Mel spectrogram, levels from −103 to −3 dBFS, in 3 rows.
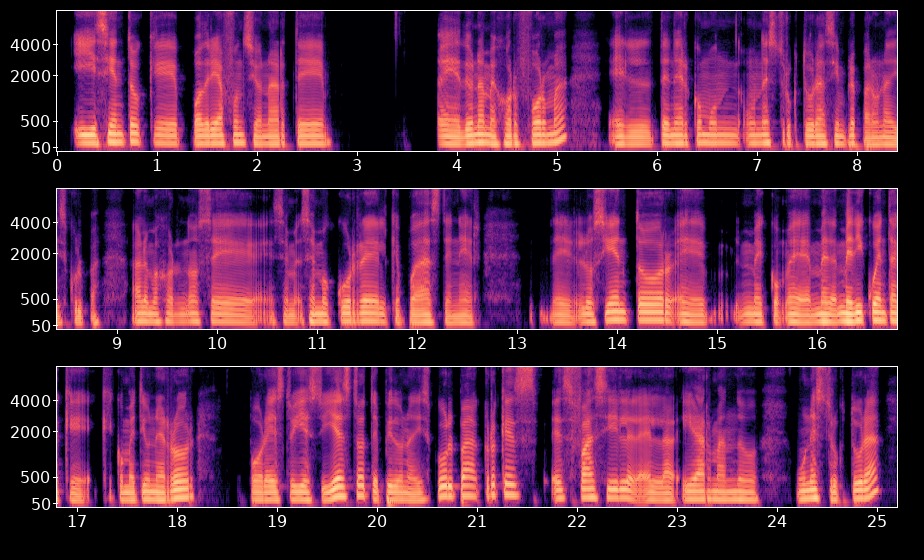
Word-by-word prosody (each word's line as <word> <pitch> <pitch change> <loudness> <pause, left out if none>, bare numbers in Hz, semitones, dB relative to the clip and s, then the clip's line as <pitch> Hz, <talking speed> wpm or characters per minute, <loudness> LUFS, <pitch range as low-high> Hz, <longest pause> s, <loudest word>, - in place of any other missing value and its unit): y 120 0 +3
siento 135 +2 +2
que 115 -2 -2
podría 110 +1 +3
funcionarte 110 -1 -1 1.0
eh, 105 -2 +1
de 110 - +3
una 125 +2 +5
mejor 110 -2 +1
forma, 120 - +1 0.4
el 100 -1 -2
tener 115 -1 +1
como 120 -1 -1
un 115 -1 -2
una 115 +1 -2
estructura 110 -2 -1
simple 110 0 -2
para 95 -2 -4
una 100 +1 -1
disculpa. 95 -2 -6 0.3
A 115 - -1
lo 115 - +2
mejor 110 0 -3
no 110 +2 -3
sé, 105 -4 -3
se 100 0 -8
me 95 -2 -5
se 110 +3 0
me 110 0 +2
ocurre 115 +2 +1
el 110 -2 -3
que - - -6
puedas 100 0 -1
tener, 95 -1 -5 0.7
eh, 100 -2 -3
"lo 105 +1 0
siento, 130 +1 +3
r 120 -2 +1
eh, 100 -2 -1 0.2
me 105 +1 -2
co - - -4
m 105 -2 +2
eh, - - 0
me 110 +2 +3
me 100 - +2
me 115 0 +7
di 125 +1 +5
cuenta 125 -3 +3
que 95 -4 -6
que - - -15
cometí 105 +2 -1
un 110 -1 +2
error, 135 +8 +4 0.5
por 105 0 0
esto 105 +1 0
y 110 0 +3
esto 100 -2 -3
y 125 +7 +5
esto, 160 +2 +4
te 110 - -2
pido 110 -1 +1
una 100 -2 -1
disculpa". 160 - +1
Creo 175 +3 -3
que 185 - +2
es 175 0 -1
es 130 +1 -2
fácil 140 -1 +2
el, 105 -4 -1
ah, 100 -1 -1
ir 115 +1 +1
armando 110 -1 -1 0.4
una 120 +3 +3
estructura 130 - +1
110 Hz, 175 wpm, -21 LUFS, 105-120 Hz, 1.0 s, me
